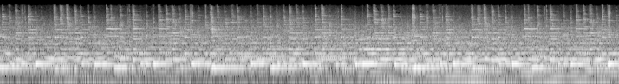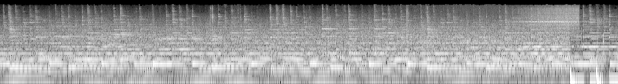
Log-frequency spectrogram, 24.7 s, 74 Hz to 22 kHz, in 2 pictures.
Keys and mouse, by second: 2.7-3.8 drag, 5.8-6.9 drag, 9.3-10.4 drag, 11.3-12.4 drag, 14.4-15.5 drag, 20.7-21.8 drag, 23.3-24.3 drag.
